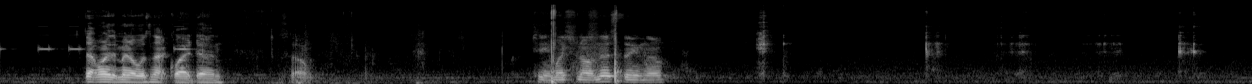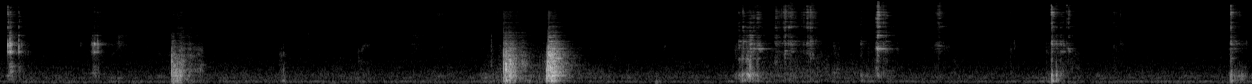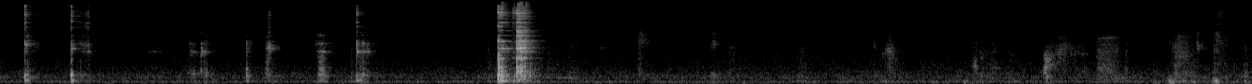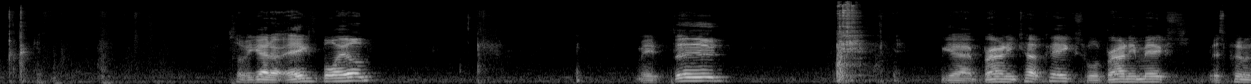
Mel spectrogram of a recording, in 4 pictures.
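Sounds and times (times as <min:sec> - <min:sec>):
dishes and pans clattering: 0:17.5 - 0:18.4, 0:45.9 - 0:46.6.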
